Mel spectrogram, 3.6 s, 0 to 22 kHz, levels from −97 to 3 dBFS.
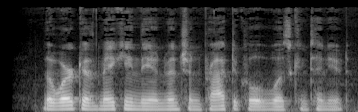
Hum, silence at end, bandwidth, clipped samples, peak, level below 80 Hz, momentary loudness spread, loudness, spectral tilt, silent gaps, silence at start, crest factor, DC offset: none; 0.15 s; 16.5 kHz; under 0.1%; -2 dBFS; -58 dBFS; 12 LU; -21 LUFS; -7 dB/octave; none; 0.45 s; 18 dB; under 0.1%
